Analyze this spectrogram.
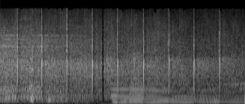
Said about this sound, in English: Can we give these five individuals that raised their hand a huge round of applause? Yeah.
